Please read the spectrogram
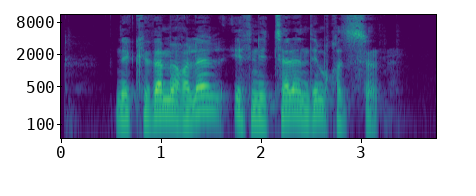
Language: Kabyle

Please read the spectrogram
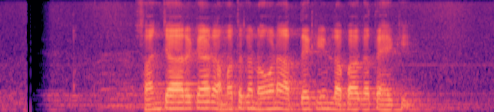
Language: Sinhala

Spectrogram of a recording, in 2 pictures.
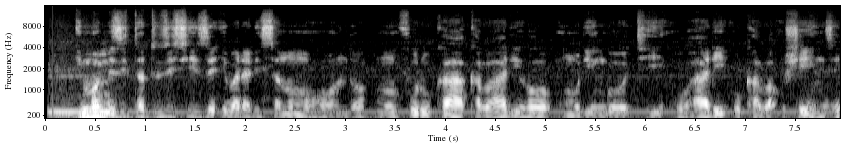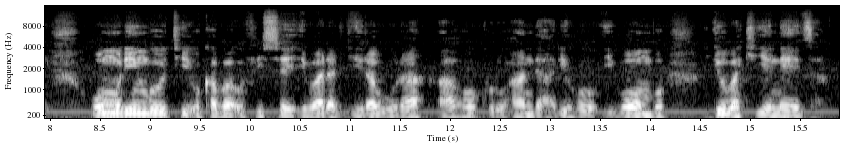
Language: Rundi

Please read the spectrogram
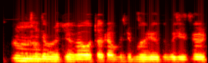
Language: Bangla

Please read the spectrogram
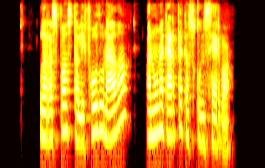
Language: Catalan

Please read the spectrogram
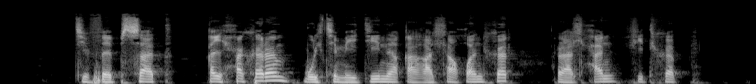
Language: Adyghe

